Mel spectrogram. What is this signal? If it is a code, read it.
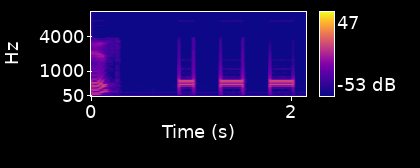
Reorder tone (North America), 480 + 620 Hz, with speech.
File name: 575-385-9999 valor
